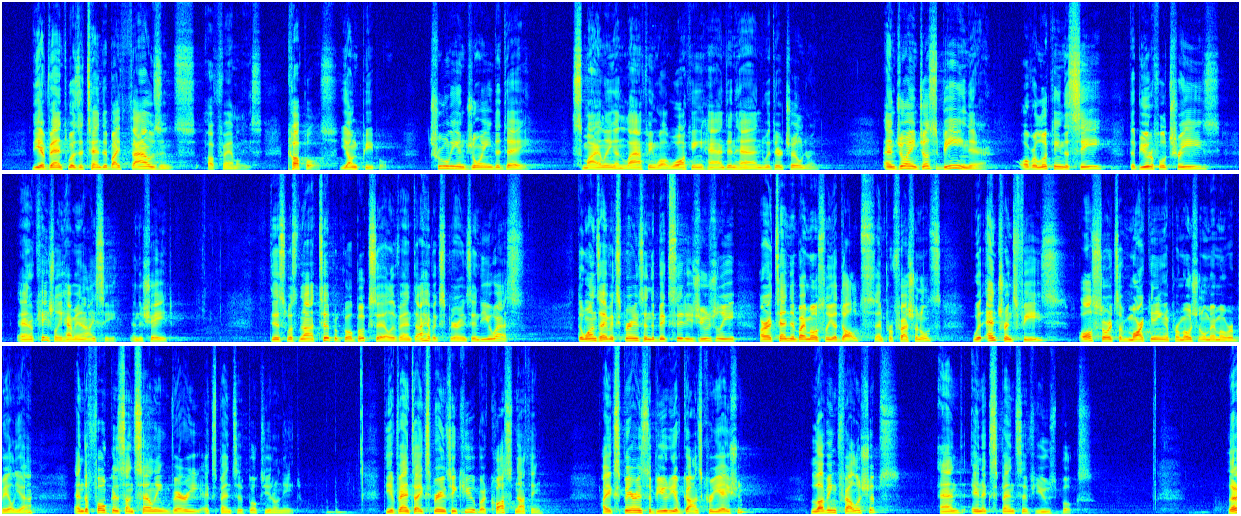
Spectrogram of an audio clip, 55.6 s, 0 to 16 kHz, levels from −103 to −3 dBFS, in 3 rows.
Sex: male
